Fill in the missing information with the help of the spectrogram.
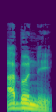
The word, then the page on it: abonné: francais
